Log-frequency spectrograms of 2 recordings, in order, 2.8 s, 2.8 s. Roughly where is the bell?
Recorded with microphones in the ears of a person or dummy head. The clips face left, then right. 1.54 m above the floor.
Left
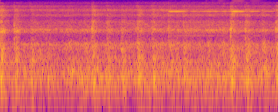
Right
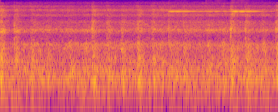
Right.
